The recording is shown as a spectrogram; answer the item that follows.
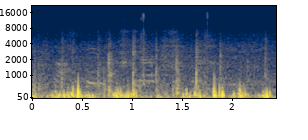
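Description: Quick footsteps of a person walking fast with a hand-held camera, a short knock about two to three times a second, with faint voices in the background.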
